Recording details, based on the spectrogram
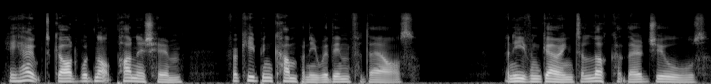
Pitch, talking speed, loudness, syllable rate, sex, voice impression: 130 Hz, 170 wpm, -18 LUFS, 4.9 syllables/s, male, very masculine, very middle-aged, very thick, relaxed, weak, dark, soft, muffled, slightly halting, slightly cool, intellectual, slightly refreshing, sincere, very calm, mature, slightly friendly, slightly reassuring, very unique, slightly elegant, wild, slightly lively, kind, modest, slightly light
